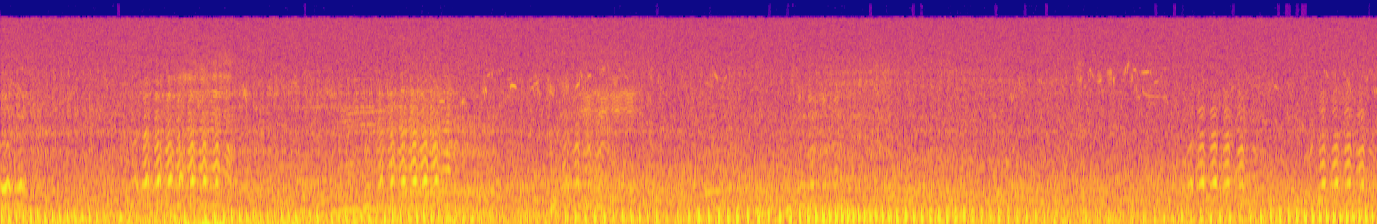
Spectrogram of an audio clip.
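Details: Goats in a nomadic herd with sheep on the steppe at Bayandelger, Tuv province, Mongolia; short wavering bleats come in bursts near the start, middle and end, over a steady low rumble of wind.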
